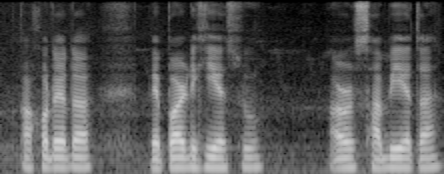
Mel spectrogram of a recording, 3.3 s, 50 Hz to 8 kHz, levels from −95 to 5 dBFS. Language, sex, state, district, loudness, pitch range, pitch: Assamese, male, Assam, Kamrup Metropolitan, -19 LUFS, 115-125 Hz, 120 Hz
